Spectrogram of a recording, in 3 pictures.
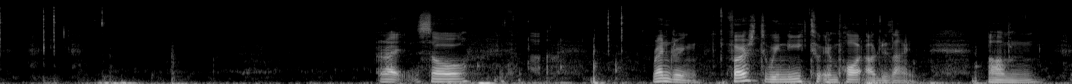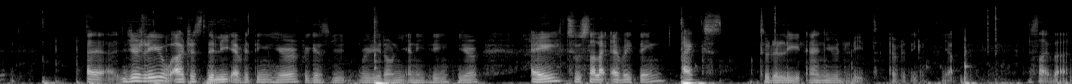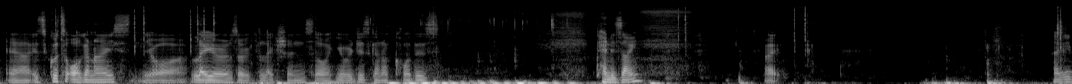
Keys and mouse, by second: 0.0 click, 6.1 click, 8.7 shift+middle drag, 11.2 shift+middle click, 12.3 shift+middle click, 14.4 a, 17.5 x, 23.3 click, 23.5-28.0 drag, 28.3 click, 29.4-32.1 drag.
